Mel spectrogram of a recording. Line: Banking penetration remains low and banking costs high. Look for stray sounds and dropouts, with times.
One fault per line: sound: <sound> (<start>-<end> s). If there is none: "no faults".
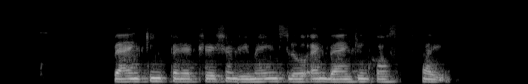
no faults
